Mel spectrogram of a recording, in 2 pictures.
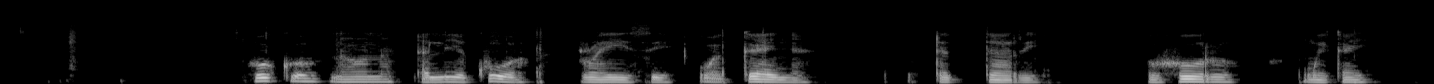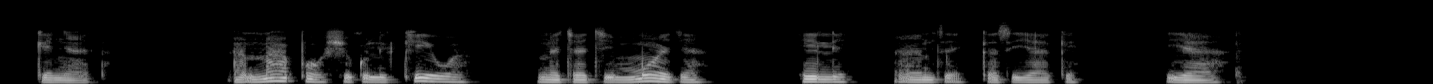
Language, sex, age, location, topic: Swahili, male, 25-35, Nakuru, government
